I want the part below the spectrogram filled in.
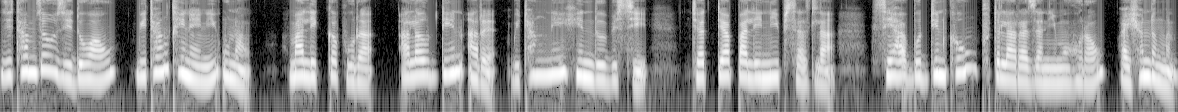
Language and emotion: Bodo, neutral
